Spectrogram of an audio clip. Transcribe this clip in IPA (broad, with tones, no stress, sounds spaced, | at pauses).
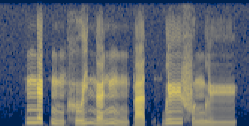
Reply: ŋ ɛː˥ k̚ n̪ ʊ˨ ŋ h uː˨˥ j n̪ œː˨˥ n ŋ ʊ˨˩ ŋ p aː˨ t̚ ʊ˨ k̚ l yː˥ f ʊ˨˧ ŋ l yː˨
